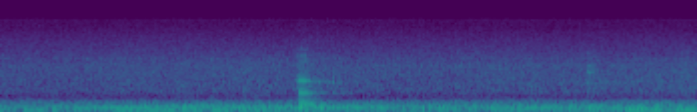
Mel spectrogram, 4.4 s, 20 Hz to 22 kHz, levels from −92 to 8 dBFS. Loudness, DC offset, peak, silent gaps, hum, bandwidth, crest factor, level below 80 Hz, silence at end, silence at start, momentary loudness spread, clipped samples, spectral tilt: -46 LUFS; under 0.1%; -26 dBFS; none; none; 12 kHz; 18 dB; -56 dBFS; 0 s; 0 s; 5 LU; under 0.1%; -6 dB/octave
